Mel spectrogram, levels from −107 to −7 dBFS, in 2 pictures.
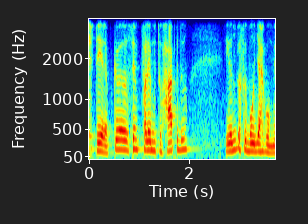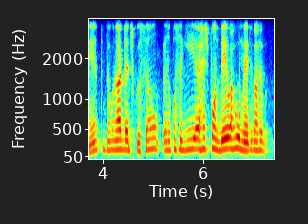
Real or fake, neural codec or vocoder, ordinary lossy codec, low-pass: real; none; Opus, 24 kbps; 3.6 kHz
